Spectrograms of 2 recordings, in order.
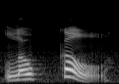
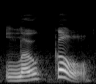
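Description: First: The c is softened toward a g sound. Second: The c is softened toward a g sound.

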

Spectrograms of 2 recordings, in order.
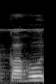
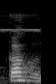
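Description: First: The word ends in a long o vowel. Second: The word ends in a short, quick u vowel. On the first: The speaker calls it wrong. "ਕਹੋ ਨਹੀਂ ਕਹਿ ਦੇਣਾ ਹਾਹੇ ਹੋੜਾ ਲਾ ਕੇ" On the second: The speaker calls it right. "ਛੇਤੀ ਬੋਲਣਾ"

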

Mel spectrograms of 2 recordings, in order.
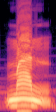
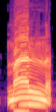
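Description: First: The final n ends clean without any bounce. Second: The final n ends with an echoing bounce. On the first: The speaker calls it right. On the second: The speaker calls it wrong. "itu ada pantulan. Tidak boleh dan harus dihindari"

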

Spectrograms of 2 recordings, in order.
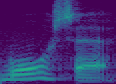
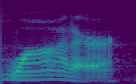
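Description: First: It is said in a British accent. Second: It is said in an American accent.

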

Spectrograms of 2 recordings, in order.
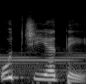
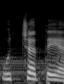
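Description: First: The 'ch' is followed by a 'y' glide. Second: The 'ch' is said without a 'y' glide. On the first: The speaker calls it right. "ಚಕೆಯದ ಒತ್ತಿದೆ ಉಚ್ಯತೆ" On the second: The speaker calls it wrong. "ಉಚ್ಯತೆ ಅಲ್ಲ"

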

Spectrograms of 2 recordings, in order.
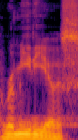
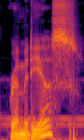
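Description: First: The name starts like the word 'remedial'. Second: The name starts unlike the word 'remedial'. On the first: "I'm pronouncing it as if it's, like, remedial" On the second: "It's probably pronounced differently"

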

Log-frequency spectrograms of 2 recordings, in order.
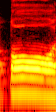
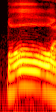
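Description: First: The vowel is said with rounded lips. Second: The vowel is open, with unrounded lips. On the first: The speaker calls it wrong. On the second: The speaker calls it right.

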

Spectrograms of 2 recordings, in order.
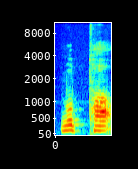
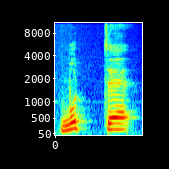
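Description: First: The vowel after the t is thick, a-like. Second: The vowel after the t is thin, e-like. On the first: The speaker calls it wrong. "mutta olmaz" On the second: The speaker calls it right. "ince harf çünkü bu te"

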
